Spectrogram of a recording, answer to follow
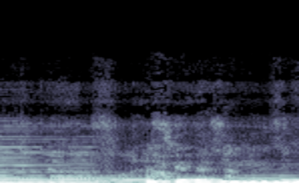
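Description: Live tango accompaniment of bandoneón and guitar, the bandoneón holding sustained chords that change pitch about halfway through.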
